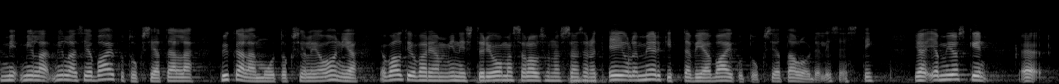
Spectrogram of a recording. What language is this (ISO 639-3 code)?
fin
